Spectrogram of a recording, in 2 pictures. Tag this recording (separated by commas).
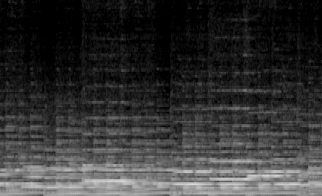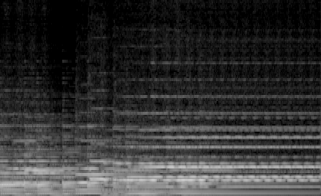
Music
